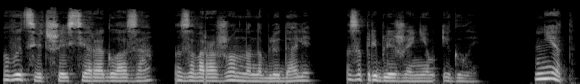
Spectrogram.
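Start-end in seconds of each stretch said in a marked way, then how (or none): 5.3-5.8 high, loud yelp of refusal; squealed cry. A narrator's reading. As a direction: squeal it out in fright. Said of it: "взвизгнул Киши".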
